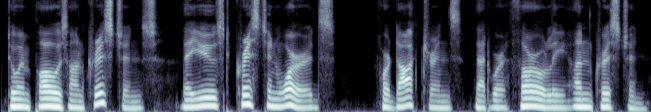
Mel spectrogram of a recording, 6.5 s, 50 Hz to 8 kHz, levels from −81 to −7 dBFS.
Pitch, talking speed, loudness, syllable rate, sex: 145 Hz, 130 wpm, -17 LUFS, 4.3 syllables/s, male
